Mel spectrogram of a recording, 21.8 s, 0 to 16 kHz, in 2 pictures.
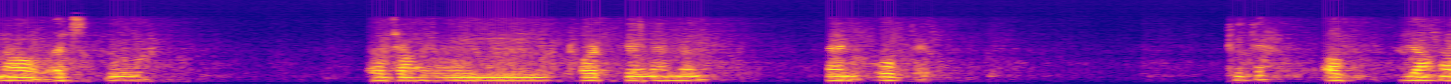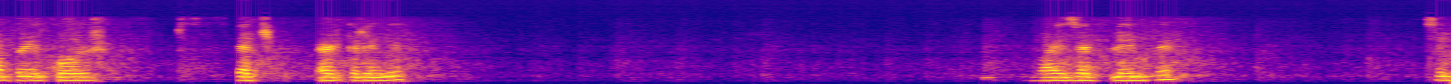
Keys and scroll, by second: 4.1-4.4 typing, 4.8 Return.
